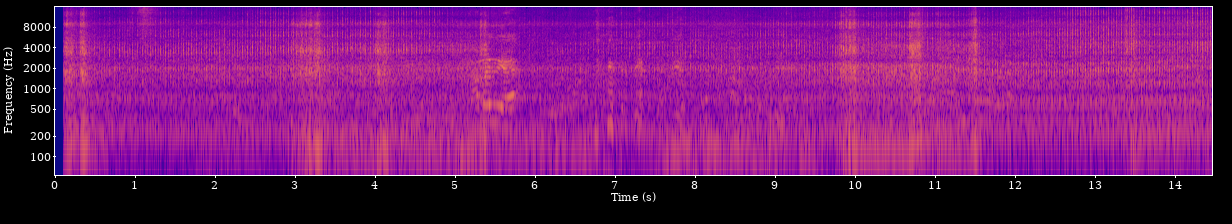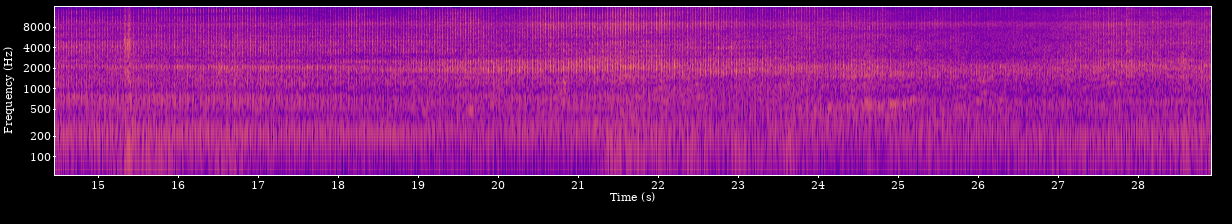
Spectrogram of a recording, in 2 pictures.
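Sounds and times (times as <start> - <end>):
boat engine droning: 0.1 - 28.9.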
